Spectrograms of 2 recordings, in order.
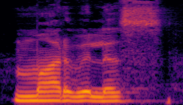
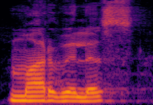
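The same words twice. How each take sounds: The two takes are said the same way.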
